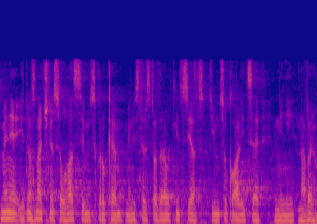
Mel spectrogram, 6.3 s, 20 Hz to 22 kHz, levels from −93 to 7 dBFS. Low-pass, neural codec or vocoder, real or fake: 7.2 kHz; none; real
